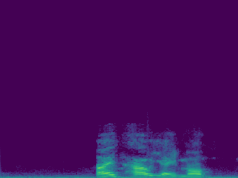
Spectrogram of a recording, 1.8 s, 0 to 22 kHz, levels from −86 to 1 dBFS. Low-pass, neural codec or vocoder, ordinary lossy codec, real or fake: 7.2 kHz; codec, 16 kHz, 4 kbps, FreqCodec, larger model; Opus, 16 kbps; fake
